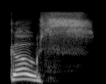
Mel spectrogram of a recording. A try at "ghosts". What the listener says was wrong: There's no T in your version of ghosts. There's a little bit of a T in mine.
